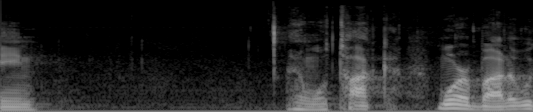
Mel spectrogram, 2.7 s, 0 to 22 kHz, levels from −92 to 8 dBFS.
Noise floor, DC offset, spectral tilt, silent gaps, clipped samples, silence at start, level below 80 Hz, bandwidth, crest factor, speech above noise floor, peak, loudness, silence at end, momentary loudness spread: -66 dBFS; 0.5%; -6 dB/octave; none; under 0.1%; 0 s; -66 dBFS; 17.5 kHz; 20 dB; 36 dB; -12 dBFS; -32 LUFS; 0 s; 14 LU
